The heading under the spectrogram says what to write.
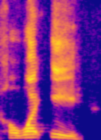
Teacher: if you live in Hawaii, the proper way to say Hawaii is you pronounce the second I separately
